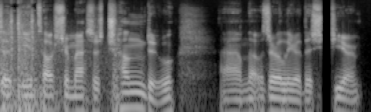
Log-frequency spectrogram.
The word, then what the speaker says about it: Chengdu: That's how I believe they say. Harry was teaching me, you know? It is a Chengdu. It's not a Chengdu. No, but it is spelled that way.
